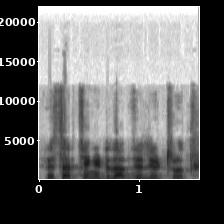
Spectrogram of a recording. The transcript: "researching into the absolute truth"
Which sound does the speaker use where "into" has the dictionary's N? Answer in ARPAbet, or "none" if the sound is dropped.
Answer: none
